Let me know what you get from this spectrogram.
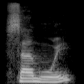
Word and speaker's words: Samhain: Donc, si on, va dans le dictionnaire, euh, dans l'encyclopédie Britannica, l'origine, c'est la fête Sam, ça se prononce Samway, mais ça s'écrit Samhain mais la, prononciation est, différente, OK.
